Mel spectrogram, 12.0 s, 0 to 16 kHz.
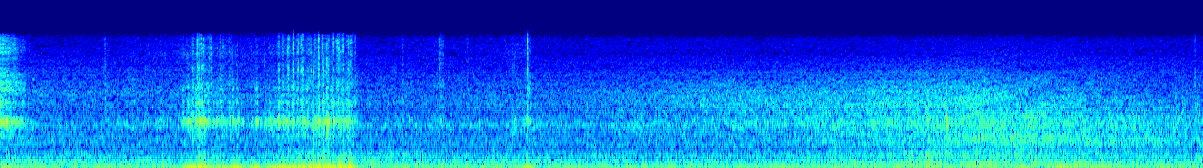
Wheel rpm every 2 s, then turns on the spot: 10, 20, 0, 0, 0, 0.
0-4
